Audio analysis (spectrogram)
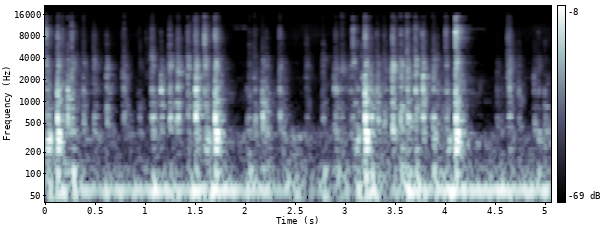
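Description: Fast fingertip typing on a compact gray plastic AJAZZ 308i wireless Bluetooth keyboard with round white keycaps, resting on a bed. The hollow plastic keys give a rapid run of short, clacky clicks with a few louder strikes, over a steady low hum.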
